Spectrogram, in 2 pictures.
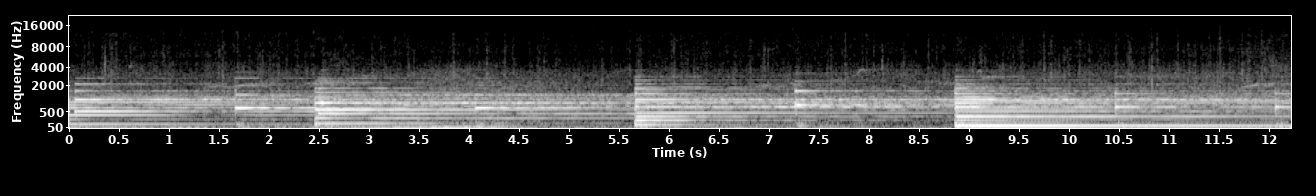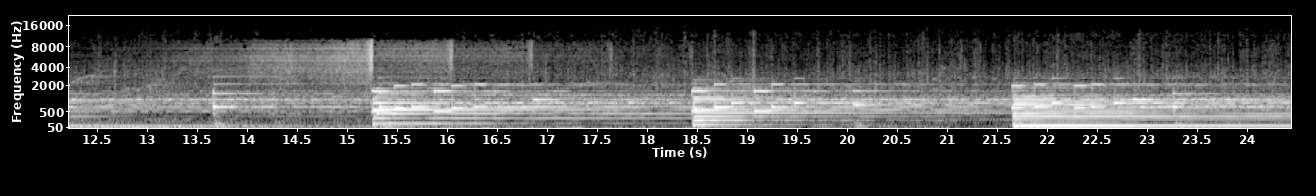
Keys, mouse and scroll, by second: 7.4-8.2 alt+scroll up 3, 9.9 click, 10.5 ctrl+t, 12.2-13.4 alt+shift+drag, 15.0 alt+scroll down 2, 16.3 space, 16.6 click, 16.8 space, 20.2 click.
